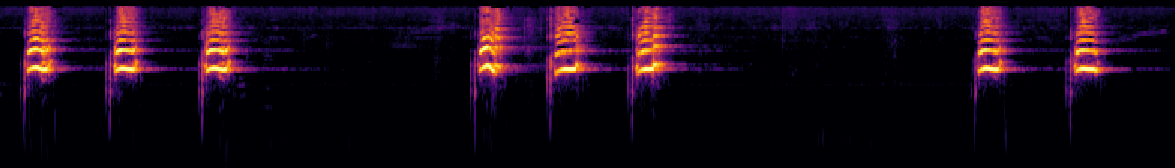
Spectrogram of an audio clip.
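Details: Toucan calling in bursts of raspy, nasal croaks: three notes, a pause, three more, then a longer pause and two final notes, roughly half a second apart within each burst; no other sounds.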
